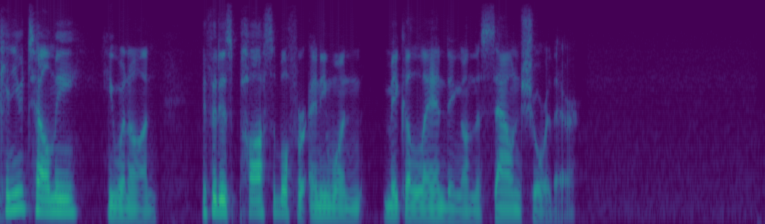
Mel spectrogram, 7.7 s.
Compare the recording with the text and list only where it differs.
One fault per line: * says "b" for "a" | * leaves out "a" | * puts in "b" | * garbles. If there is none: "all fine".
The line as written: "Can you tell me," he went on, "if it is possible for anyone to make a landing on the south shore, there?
* leaves out "to"
* says "sound" for "south"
